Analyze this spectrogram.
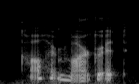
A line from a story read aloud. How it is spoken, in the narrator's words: gasped Mrs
